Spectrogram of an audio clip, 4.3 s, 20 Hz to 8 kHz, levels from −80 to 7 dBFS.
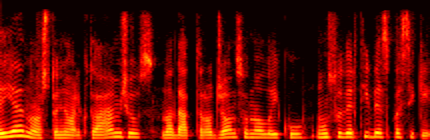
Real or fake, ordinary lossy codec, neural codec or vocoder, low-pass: fake; AAC, 48 kbps; codec, 16 kHz, 6 kbps, DAC; 7.2 kHz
